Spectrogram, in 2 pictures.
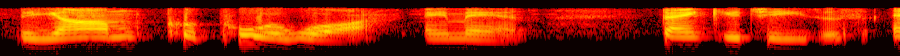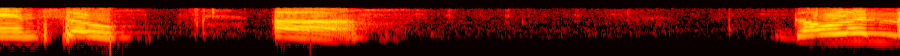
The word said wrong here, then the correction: Golda: Meir, Golda, I want to pronounce it right, Meir called for Nixon in the middle of the night and begged him to help her country.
